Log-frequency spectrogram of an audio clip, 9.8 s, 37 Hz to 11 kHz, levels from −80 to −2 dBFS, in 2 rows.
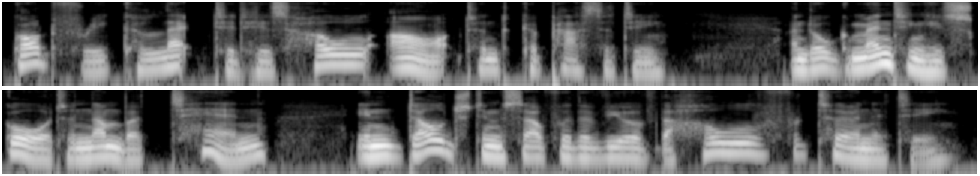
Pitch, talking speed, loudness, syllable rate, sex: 120 Hz, 140 wpm, -20 LUFS, 4.9 syllables/s, male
